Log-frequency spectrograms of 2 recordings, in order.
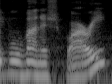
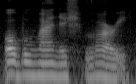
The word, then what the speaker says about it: Bhuvaneshvari: of means nature and remember the V and W are interchangeable in Sanskrit so it's because you could say blue vanish Bari obuvanishvari she also has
